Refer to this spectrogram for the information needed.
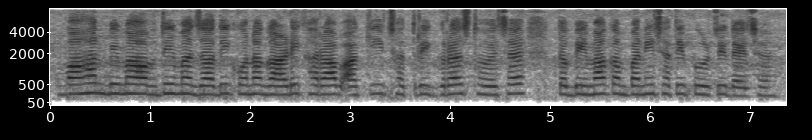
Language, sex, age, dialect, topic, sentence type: Maithili, female, 60-100, Angika, banking, statement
